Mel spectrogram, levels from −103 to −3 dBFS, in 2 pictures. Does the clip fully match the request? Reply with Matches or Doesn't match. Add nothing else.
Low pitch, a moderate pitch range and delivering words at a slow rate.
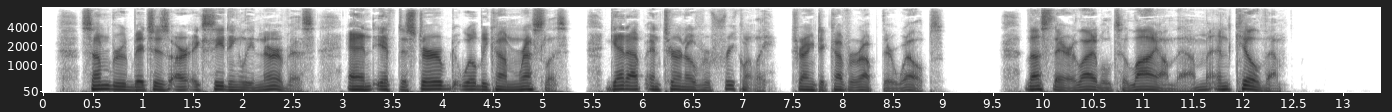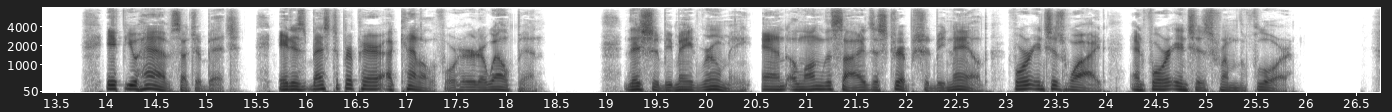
Doesn't match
